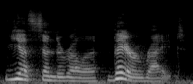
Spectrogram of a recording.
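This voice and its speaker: A woman's voice: on the low side, lively intonation, measured pace, pitched below the performer's own voice. A woman voicing a cruel, bossy stepmother in a fairy tale storybook. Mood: commanding.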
